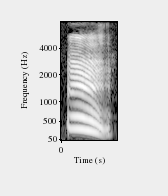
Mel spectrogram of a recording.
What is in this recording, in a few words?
"Hmm", voices Mobster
